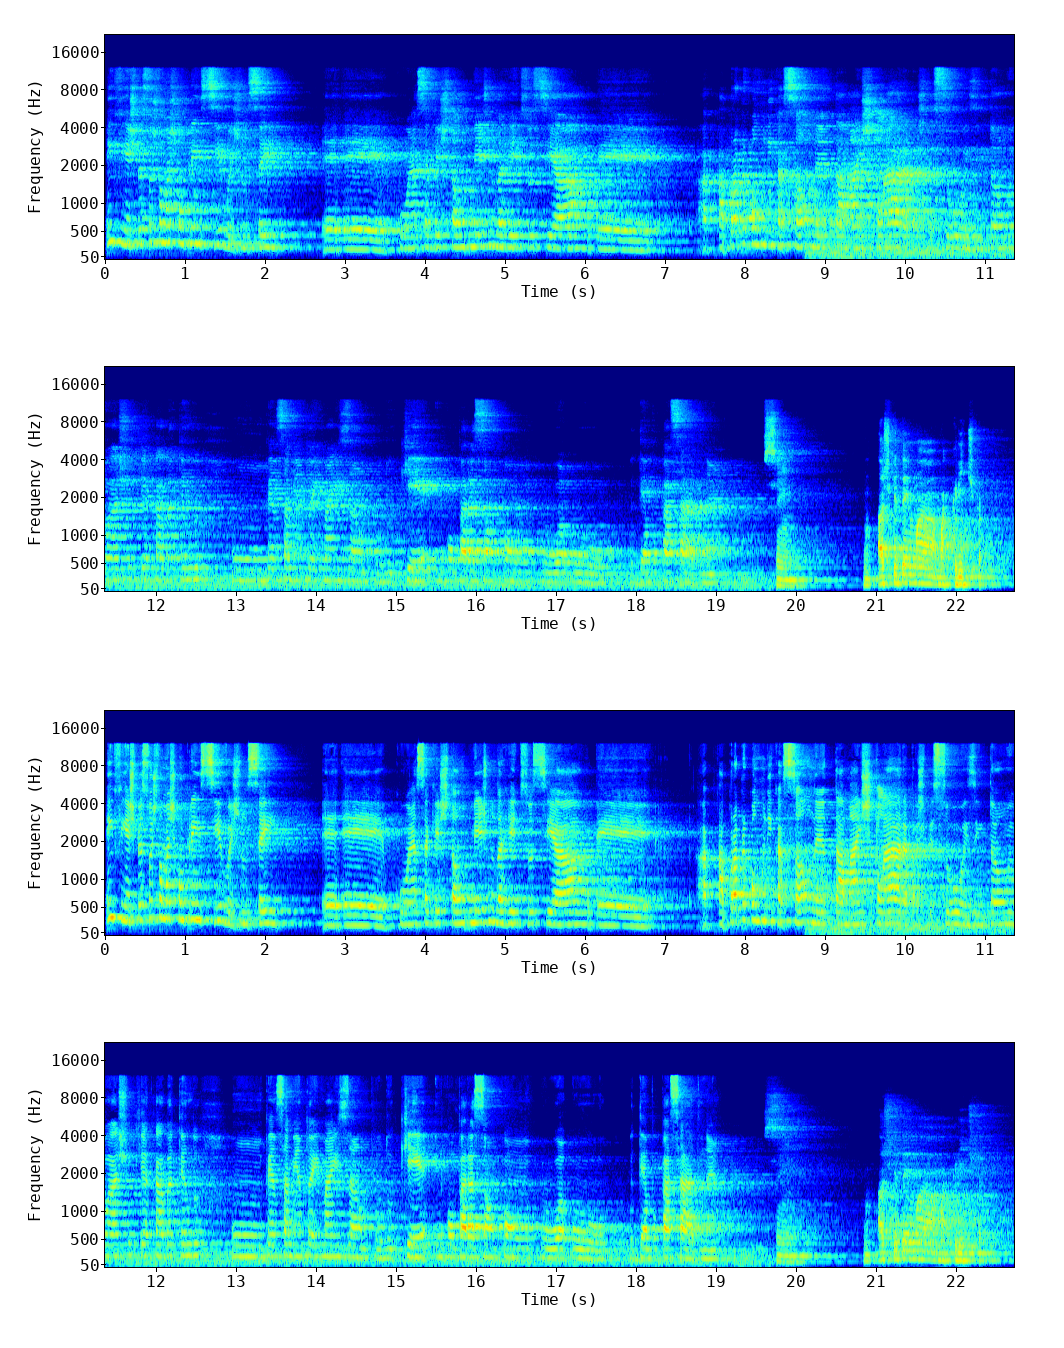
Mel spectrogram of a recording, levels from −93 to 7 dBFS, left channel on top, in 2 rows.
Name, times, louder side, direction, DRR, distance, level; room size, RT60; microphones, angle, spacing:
voice 1, 0.0-2.2 2.7-6.9 7.4-19.1, right 5 dB, 45° right, 7 dB, 0.3 m, -32 dB
sound 1, 8.7-19.6, left 1 dB, 20° left, 0.7 m, -45 dB
voice 2, 19.6-20.0 20.8-22.3, left 4 dB, 60° left, 6 dB, 0.4 m, -29 dB
6.1 x 4.1 x 4.2 m, 2.4 s
head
